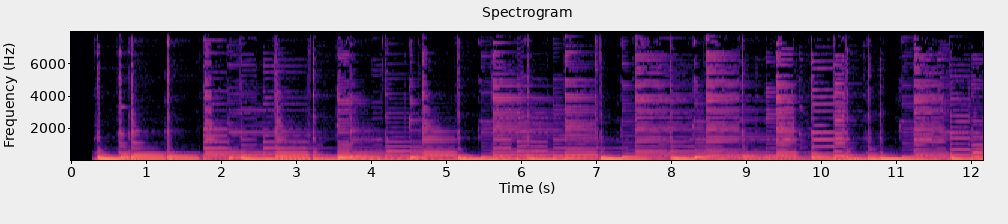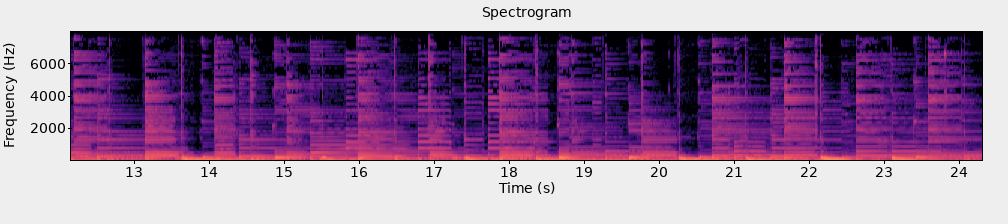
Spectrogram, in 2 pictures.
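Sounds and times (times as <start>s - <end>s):
acoustic guitar: 0.3s - 24.2s.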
